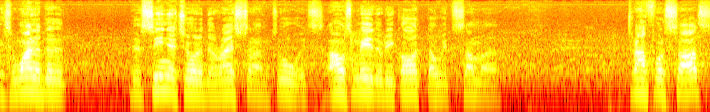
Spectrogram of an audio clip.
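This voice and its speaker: The delivery is monotone and flat at a moderate pace, in a Neapolitan accent. Loudness swings widely, and long pauses come often. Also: man, high pitch for a man. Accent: Neapolitan Italian. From Italy, Naples. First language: Italian. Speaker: chef. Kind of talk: cooking demo.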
